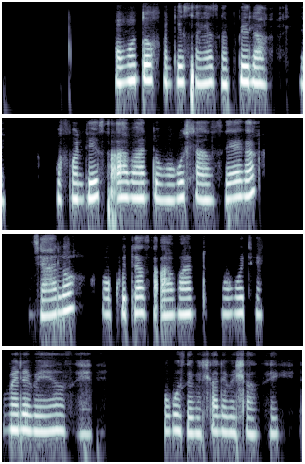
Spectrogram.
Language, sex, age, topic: North Ndebele, female, 25-35, health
